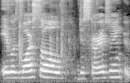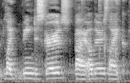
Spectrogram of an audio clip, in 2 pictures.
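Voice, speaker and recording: A woman in her thirties, born in Sudan and raised in the Twin Cities, telling her story as a guest in a casual interview, reflective and halting. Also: medium pitch, level tone, warm tone, far from the mic. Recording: echoey room, off-mic, faint noise.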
